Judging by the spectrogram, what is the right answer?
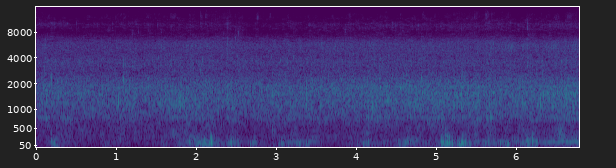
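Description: Steady rush of running water, with a faint low engine hum from the Mitsubishi Pajero Sport crawling over the rocks coming in about halfway through.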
